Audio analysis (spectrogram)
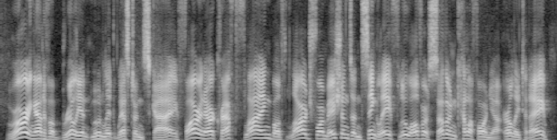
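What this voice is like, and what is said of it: Old-timey newsreader accent. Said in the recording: “I want to read this in an old-timey accent, but I'm not great at them ... It's pretty good ... Excellent accent.”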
